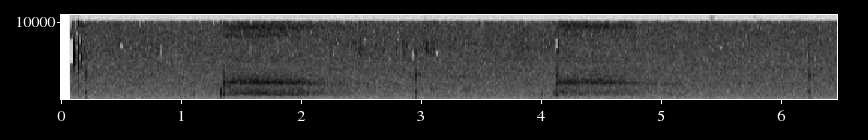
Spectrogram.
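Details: A cat lying in the owner's lap snores while asleep.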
